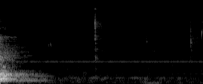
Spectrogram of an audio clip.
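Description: Two faint computer mouse clicks, about a second apart.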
